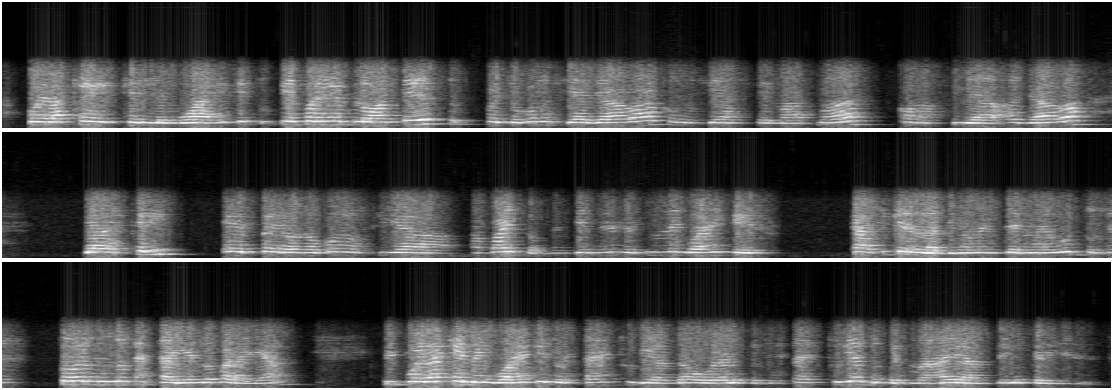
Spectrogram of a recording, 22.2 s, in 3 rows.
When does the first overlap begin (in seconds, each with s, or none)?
none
